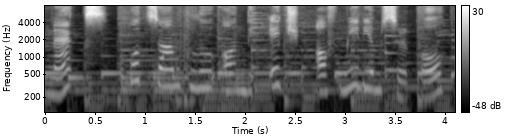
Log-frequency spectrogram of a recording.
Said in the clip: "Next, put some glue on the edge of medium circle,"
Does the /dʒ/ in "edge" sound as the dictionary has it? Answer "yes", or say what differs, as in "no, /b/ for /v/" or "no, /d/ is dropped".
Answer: no, /tʃ/ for /dʒ/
